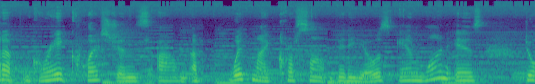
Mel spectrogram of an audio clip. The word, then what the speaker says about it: croissant: Americans, croissants. And in France, it would not be, you could order a croissant and they'll probably give it to you, but the proper pronunciation, the French way, is croissant.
